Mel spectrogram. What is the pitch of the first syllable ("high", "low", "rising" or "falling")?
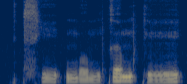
low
